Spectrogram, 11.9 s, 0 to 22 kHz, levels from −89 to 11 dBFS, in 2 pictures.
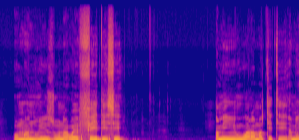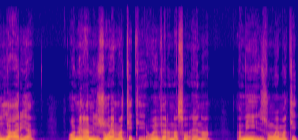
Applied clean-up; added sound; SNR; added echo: none; none; none; none.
